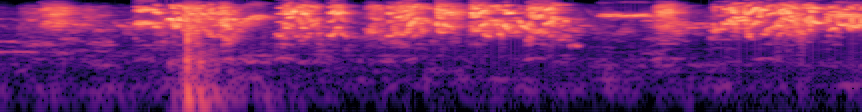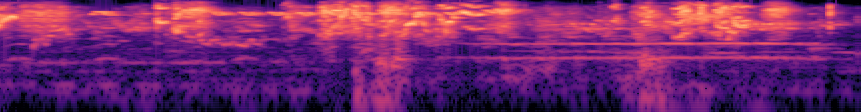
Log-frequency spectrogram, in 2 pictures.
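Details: Two pet budgerigars chattering: fast, gravelly warbles and high chirps run together, with a few clear whistled notes and soft low knocks in between.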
